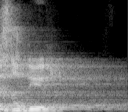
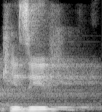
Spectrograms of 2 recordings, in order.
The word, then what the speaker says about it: খাদির: বান্দা তার নাম হযরতে খাদির যারে আপনারা বলেন খিজির উচ্চারণটা হচ্ছে খদির উচ্চারণ কি আপনারা ভুল বলেন খিজির কথা বুঝতেছেন আল্লাহ বললেন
